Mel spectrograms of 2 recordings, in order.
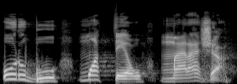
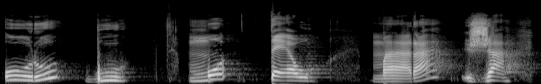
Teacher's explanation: Reparem que na hora da pronúncia, de forma mais aguçada, você vai perceber que realmente a pronúncia da última sílaba ficará mais forte. Aqui, ó, urubu, motel, marajá. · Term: oxítonas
